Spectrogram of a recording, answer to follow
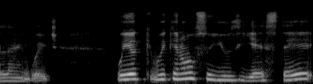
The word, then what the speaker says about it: este: These are another exception of a word that begins with e, but it's pronounced with ye, ești, este.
